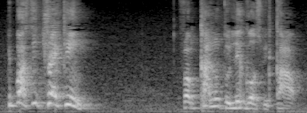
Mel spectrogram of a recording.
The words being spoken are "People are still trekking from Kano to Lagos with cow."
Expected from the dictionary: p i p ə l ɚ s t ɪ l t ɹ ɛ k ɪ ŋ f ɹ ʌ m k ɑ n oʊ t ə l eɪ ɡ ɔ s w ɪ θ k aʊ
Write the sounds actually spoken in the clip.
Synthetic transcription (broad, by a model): p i p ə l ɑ s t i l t ɹ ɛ k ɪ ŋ f ɹ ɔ m k ɑ n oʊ t ə l eɪ ɡ ɔ s w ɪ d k aʊ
